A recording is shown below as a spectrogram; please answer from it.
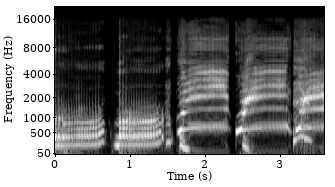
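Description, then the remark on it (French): A voice imitates a growling hungry stomach with four loud, drawn-out moaning groans, each sliding up and down in pitch with brief breaks between them. “Mais oui, mais quand vous vous, vous, faites les jeunes, justement, ton, ton ventre te rappelle d'arrêter. Parce que ton ventre fait...”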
